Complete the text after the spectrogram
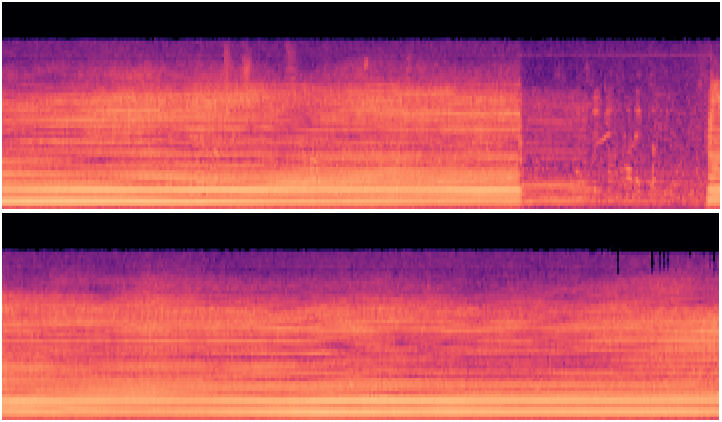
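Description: A ship's horn blasts long and deep across the water.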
